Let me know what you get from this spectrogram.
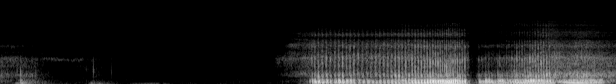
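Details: Asleep and snoring, a Weimaraner recorded with a RODE NTG3B microphone: near silence with a faint sniff at first, then a long, loud, grating snore rumbling continuously through the final three seconds.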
